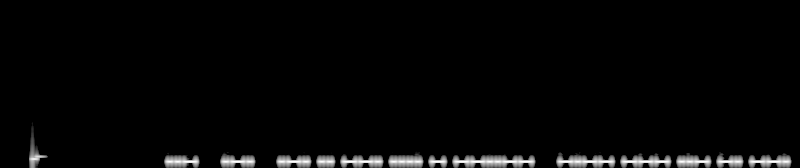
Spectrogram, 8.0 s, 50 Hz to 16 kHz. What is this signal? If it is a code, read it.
Morse code, heard as a keyed tone, about 30 wpm, 700 Hz. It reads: U R RIGHT, YOUNG
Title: Sentences from Top 400 Words and Abbreviations 30wpm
